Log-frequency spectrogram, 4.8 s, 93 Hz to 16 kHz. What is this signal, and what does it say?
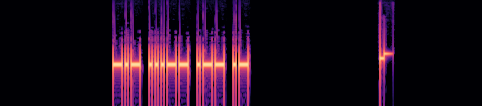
Morse code, heard as a keyed tone, about 40 wpm, 700 Hz. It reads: K3WA
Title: Easy Call Signs - 40wpm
